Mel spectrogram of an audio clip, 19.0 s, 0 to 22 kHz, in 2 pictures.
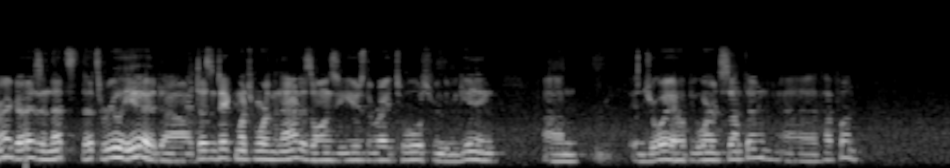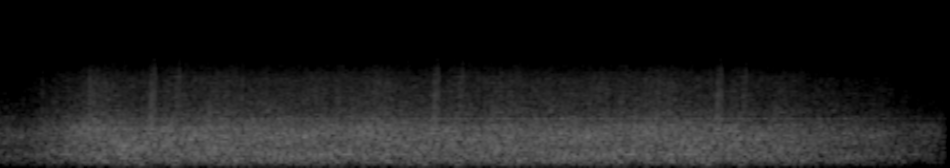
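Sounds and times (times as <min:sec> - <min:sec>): steady hiss: 0:00.0 - 0:19.0
faint ticks: 0:09.9 - 0:17.9.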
